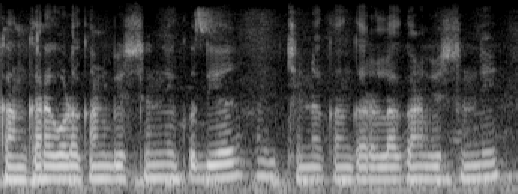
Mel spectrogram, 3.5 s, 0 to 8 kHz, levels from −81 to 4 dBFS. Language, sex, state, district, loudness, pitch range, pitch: Telugu, male, Telangana, Mahabubabad, -16 LUFS, 150-165 Hz, 155 Hz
